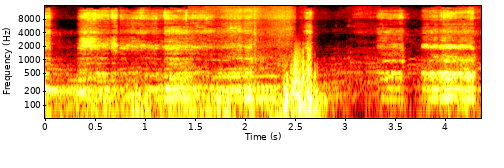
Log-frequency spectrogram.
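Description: Toyota 2JZ straight-six engine of a drag-racing Datsun running as the car pulls away down the strip, after hesitating on the launch. There is a brief loud burst of noise about two and a half seconds in, and the engine sound dips just after it.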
